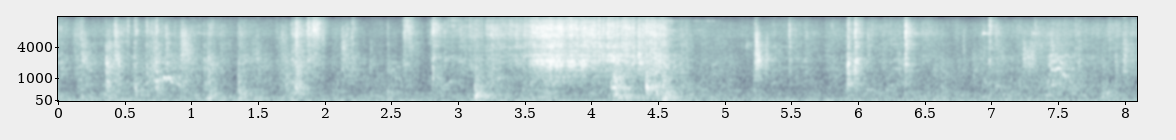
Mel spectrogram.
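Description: Classroom handling noise as students get out paper: scattered small clicks and knocks, and a rustle a little past three seconds in that lasts over a second, with a faint low murmur under it.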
